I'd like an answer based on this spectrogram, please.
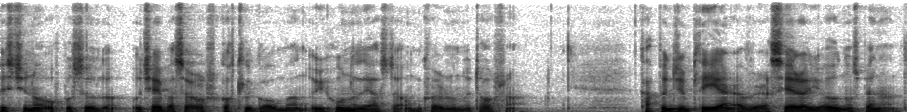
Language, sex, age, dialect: Faroese, male, 15-35, Suðurstreymoy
